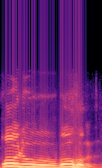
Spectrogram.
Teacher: لو حروف مدہ بنتا ہے، واو ساکن ما قبل ضمہ، 1 سیکنڈ کی مد کریں گے۔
